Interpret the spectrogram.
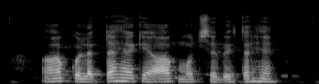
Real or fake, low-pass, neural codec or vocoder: fake; 10.8 kHz; codec, 44.1 kHz, 7.8 kbps, Pupu-Codec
